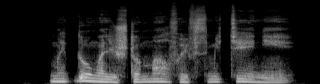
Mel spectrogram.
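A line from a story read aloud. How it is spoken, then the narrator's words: Old witch whispering. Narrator (Russian): прошептала старая ведьма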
